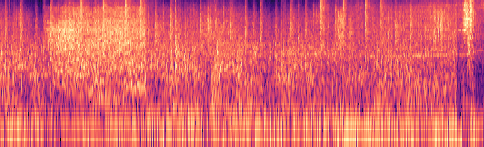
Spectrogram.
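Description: Missile strikes explode over Kyiv in a Russian attack, a loud, continuous wall of roaring booms and crackling blasts that barely lets up, with no voices.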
